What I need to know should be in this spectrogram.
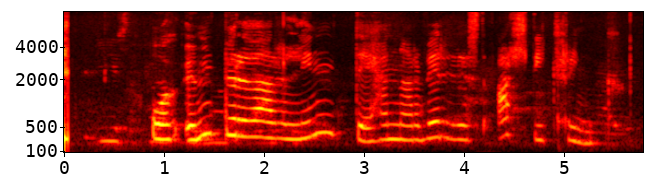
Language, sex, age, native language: Icelandic, female, 12, Icelandic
